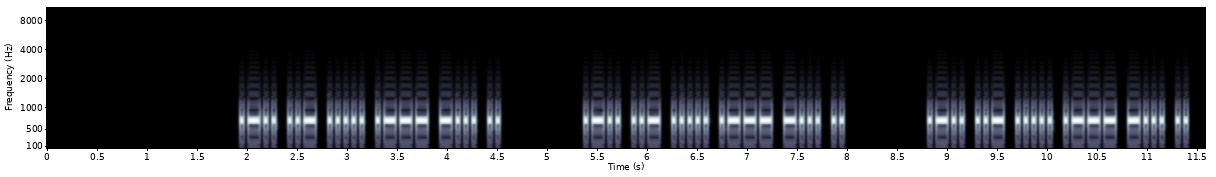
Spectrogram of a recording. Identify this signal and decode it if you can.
Morse code, heard as a keyed tone, about 31 wpm, 700 Hz. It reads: LU5JBI LU5JBI LU5JBI
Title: DXCC-100 Call Signs - 6 Characters - Repeated 3x - 30wpm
